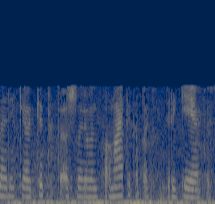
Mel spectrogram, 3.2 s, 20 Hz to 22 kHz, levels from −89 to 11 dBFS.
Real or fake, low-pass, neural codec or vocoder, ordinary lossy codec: fake; 7.2 kHz; codec, 16 kHz, 4 kbps, FreqCodec, larger model; AAC, 16 kbps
